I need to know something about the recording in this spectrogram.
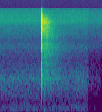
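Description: Near silence with a single sharp click a little under a second in, after which the sound cuts off to dead silence.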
